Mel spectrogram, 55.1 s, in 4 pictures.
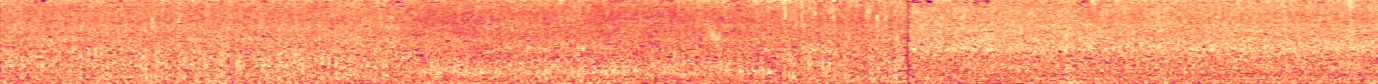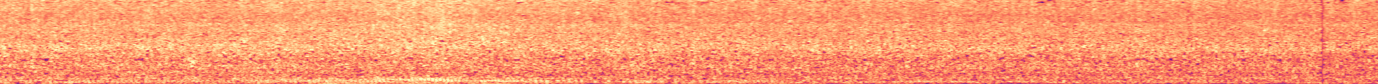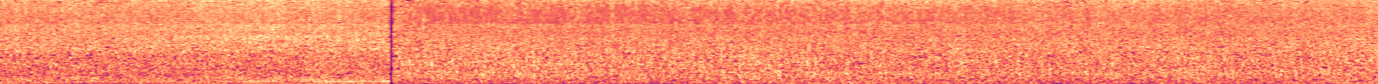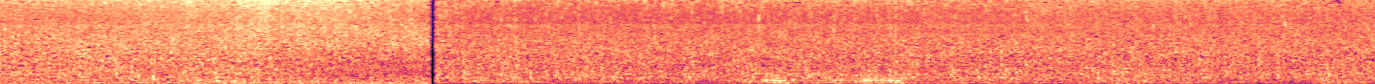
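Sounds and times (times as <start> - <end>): heavy rain on a flooded street: 0.0 - 55.0
vehicle passing through water: 16.4 - 19.6.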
